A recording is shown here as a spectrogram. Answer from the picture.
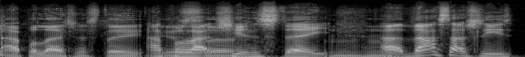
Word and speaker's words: Appalachian State: You went to, how do you pronounce it? Appalachian State? Appalachian State.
